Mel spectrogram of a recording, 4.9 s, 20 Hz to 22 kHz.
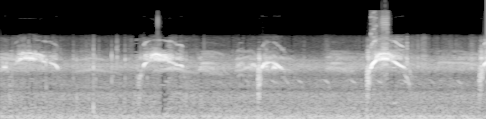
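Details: Royal albatross nest at Taiaroa Head near Dunedin, New Zealand, on 23 August 2022 when the mother arrives, from a live camera; sharp rising-then-falling squeaky whistles repeated roughly once a second, backed by constant wind noise.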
